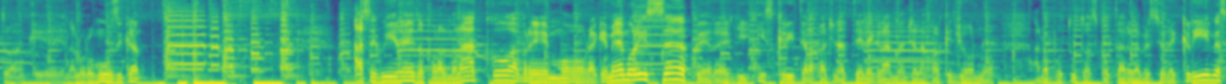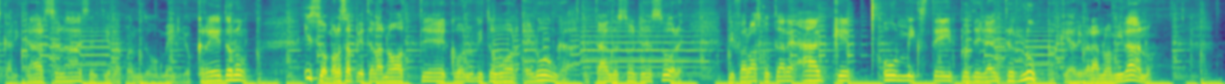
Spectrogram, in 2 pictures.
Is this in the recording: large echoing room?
no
